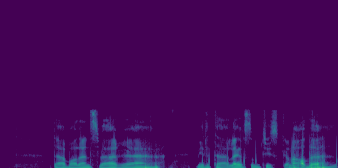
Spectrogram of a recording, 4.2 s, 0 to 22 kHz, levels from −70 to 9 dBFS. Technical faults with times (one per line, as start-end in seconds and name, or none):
1.82-2.23 bit errors on an ADPCM link
2.54-4.22 train of clicks
3.62-4.06 bit errors on an ADPCM link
